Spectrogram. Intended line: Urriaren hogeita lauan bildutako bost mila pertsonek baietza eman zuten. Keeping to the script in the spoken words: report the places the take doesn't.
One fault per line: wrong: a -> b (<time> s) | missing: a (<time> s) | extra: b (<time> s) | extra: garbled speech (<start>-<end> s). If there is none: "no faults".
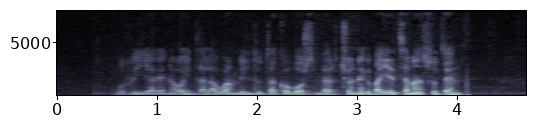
missing: mila (2.6 s)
